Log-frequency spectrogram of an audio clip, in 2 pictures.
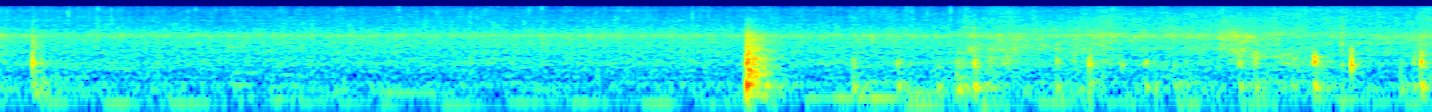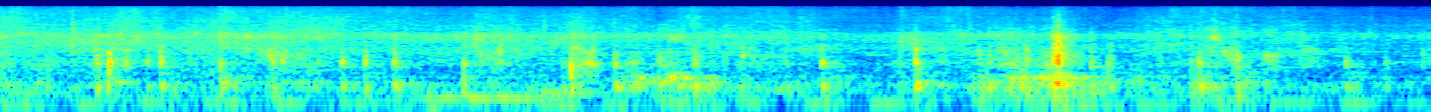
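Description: Chicken sizzling steadily in hot oil in a cooking pot, with a spoon scraping and clinking against the pot as it is stirred through most of the middle. A single sharp knock about four seconds in is the loudest sound.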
